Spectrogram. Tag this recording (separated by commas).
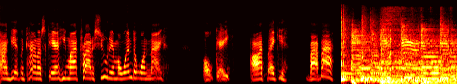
Speech, Music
